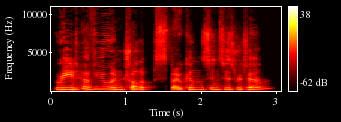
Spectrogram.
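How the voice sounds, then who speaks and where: A woman playing a mild, sociable, peacemaking Victorian gentleman in a dramatic play reading. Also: on the high side, moderate pace, breathy edge. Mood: mild, placating.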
